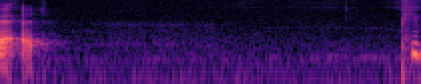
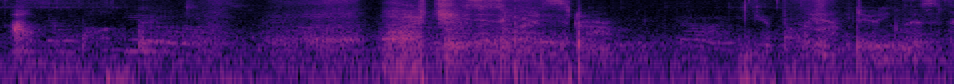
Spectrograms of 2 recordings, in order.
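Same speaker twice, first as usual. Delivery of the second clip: whispered grumbling; 3 semitones higher, 23 dB quieter than usual. Real, not acted. Muttering over the nails.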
